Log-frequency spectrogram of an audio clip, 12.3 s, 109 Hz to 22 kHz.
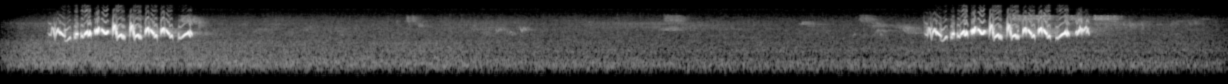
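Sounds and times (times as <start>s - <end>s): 
purple finch: 0.5s - 1.9s, 9.2s - 11.1s.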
